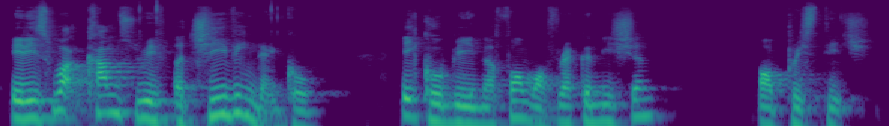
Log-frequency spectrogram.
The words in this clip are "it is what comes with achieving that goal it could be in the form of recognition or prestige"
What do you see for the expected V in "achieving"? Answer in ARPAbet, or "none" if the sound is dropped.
V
